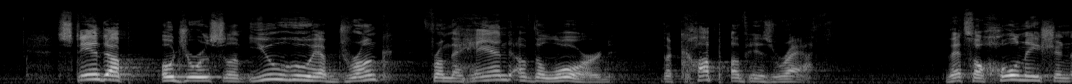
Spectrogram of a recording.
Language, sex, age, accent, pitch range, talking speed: English, male, 60-79, American, 125-170 Hz, 130 wpm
